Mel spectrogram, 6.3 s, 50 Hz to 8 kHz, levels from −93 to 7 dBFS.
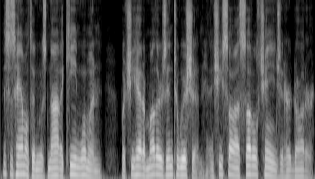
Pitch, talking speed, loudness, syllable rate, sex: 120 Hz, 210 wpm, -16 LUFS, 5.3 syllables/s, male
